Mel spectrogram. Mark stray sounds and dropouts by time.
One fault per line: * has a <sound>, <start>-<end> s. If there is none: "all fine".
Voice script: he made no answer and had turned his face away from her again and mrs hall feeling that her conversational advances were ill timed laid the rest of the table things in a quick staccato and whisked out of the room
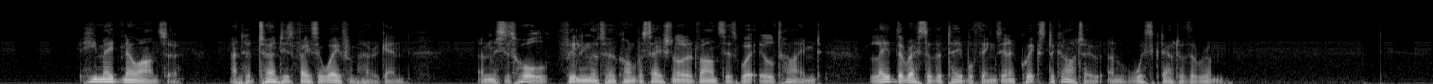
all fine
